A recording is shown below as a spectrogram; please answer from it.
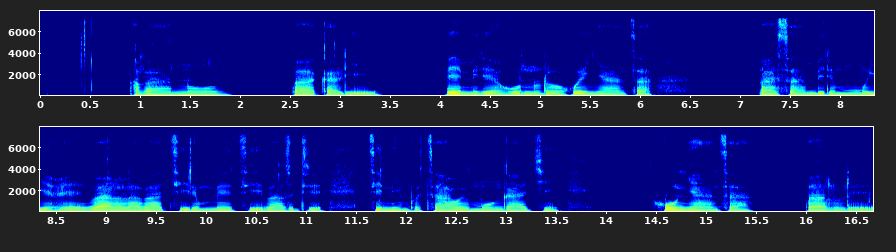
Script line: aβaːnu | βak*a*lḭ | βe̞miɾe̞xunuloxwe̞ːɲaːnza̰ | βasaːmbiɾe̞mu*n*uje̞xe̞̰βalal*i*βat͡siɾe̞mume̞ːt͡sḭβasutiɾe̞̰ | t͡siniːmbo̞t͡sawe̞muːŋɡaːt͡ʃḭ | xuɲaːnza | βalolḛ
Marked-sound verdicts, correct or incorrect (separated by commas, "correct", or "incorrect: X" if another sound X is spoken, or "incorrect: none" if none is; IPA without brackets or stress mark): correct, incorrect: m, incorrect: a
